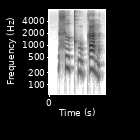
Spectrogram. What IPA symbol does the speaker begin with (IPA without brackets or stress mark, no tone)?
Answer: s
